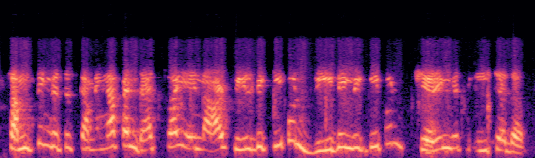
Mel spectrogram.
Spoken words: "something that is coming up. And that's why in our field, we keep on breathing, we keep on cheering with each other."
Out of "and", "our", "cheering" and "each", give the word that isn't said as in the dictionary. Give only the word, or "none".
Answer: cheering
